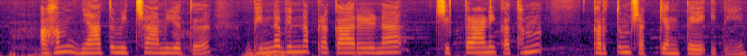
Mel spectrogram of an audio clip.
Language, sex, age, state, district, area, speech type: Sanskrit, female, 18-30, Karnataka, Uttara Kannada, rural, spontaneous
